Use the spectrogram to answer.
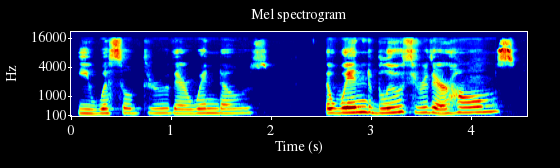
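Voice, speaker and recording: A woman reading a picture book aloud to young children in a gentle, deliberate manner. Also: mid-range voice, level tone. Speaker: children's storybook reader.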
